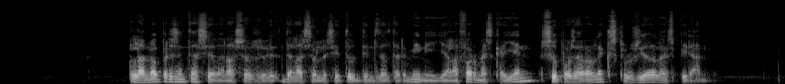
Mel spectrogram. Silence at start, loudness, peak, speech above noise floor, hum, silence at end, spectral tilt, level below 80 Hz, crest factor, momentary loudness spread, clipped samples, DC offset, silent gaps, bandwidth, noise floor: 1.3 s; -29 LUFS; -8 dBFS; 41 dB; none; 0.8 s; -5.5 dB/octave; -72 dBFS; 20 dB; 8 LU; under 0.1%; under 0.1%; none; 14.5 kHz; -70 dBFS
